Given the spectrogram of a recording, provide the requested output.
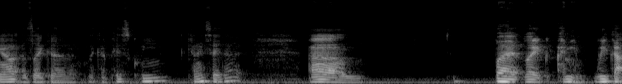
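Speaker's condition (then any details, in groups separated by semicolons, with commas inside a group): No condition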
